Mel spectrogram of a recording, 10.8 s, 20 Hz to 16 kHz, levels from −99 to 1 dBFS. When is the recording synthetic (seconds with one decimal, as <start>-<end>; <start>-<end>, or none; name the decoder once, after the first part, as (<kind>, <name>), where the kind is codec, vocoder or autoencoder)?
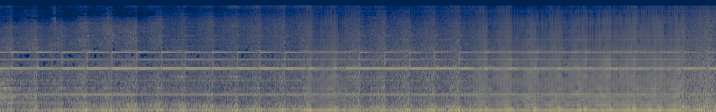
4.6-5.2 (vocoder, BigVGAN v2); 7.1-10.2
